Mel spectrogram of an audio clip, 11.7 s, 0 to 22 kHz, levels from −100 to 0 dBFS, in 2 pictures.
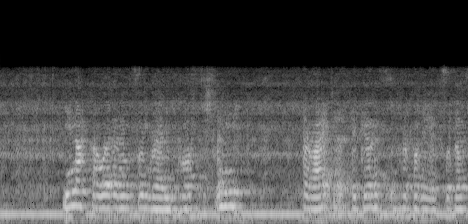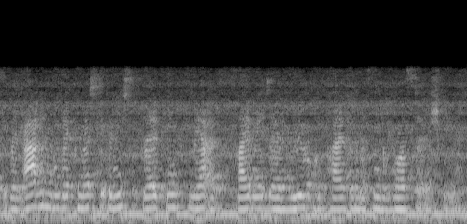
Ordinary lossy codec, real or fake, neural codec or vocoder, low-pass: Opus, 64 kbps; fake; codec, 16 kHz, 4 kbps, FreqCodec, larger model; 7.2 kHz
